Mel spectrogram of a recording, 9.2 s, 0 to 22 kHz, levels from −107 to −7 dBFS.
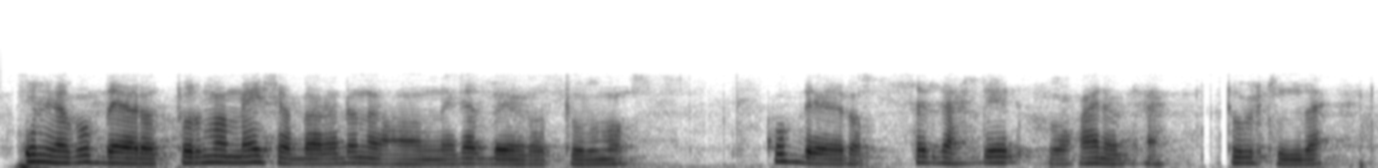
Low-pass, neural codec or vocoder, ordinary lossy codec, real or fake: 3.6 kHz; codec, 24 kHz, 1 kbps, SNAC; none; fake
